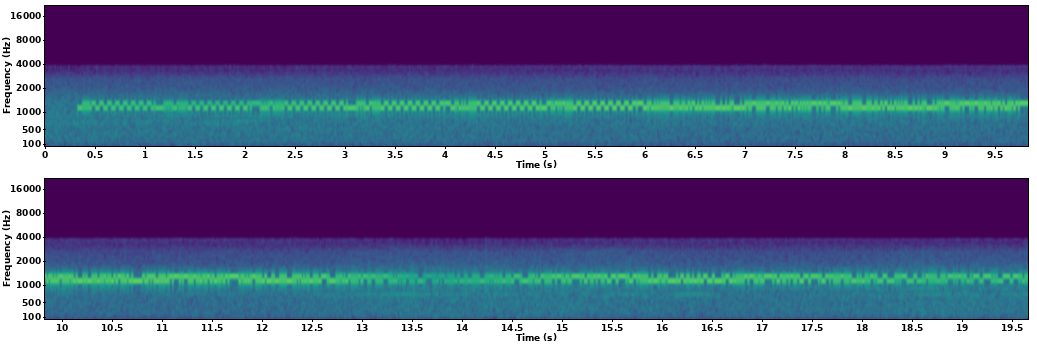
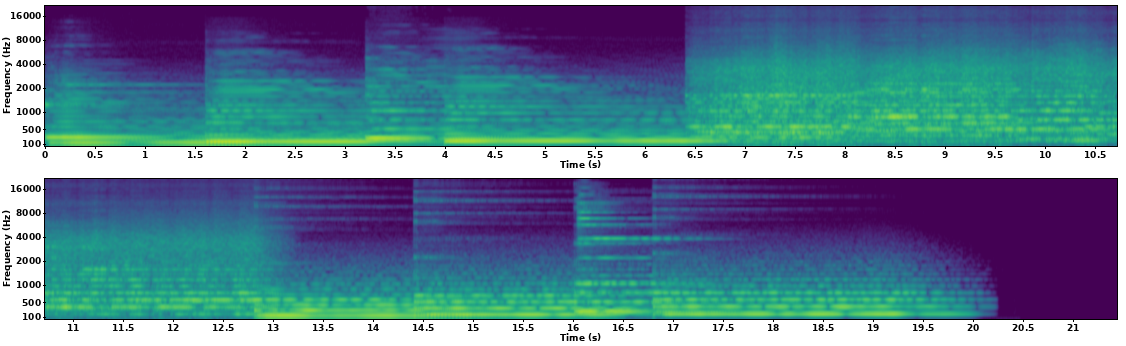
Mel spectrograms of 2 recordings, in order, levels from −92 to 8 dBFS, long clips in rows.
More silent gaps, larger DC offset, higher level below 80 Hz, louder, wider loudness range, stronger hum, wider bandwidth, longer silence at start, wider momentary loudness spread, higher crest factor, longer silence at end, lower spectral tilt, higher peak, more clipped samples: neither; neither; second, -70 dBFS vs -46 dBFS; second, -20 LUFS vs -14 LUFS; about the same, 5 LU vs 6 LU; neither; second, 4 kHz vs 13.5 kHz; about the same, 0 s vs 0 s; about the same, 7 LU vs 8 LU; second, 6 dB vs 14 dB; second, 0 s vs 1.45 s; about the same, -6.5 dB/octave vs -7 dB/octave; second, -14 dBFS vs 0 dBFS; neither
